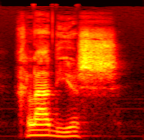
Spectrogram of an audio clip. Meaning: Roman short sword; gladius
- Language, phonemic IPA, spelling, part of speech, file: Dutch, /ˈɣladijʏs/, gladius, noun, Nl-gladius.ogg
